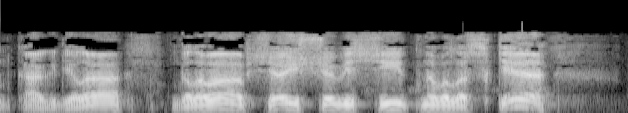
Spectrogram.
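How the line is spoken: Loud guffaw. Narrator (Russian): Он громко хохотнул

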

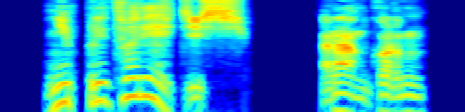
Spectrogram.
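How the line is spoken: Sharp. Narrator (Russian): резко произнес мистер Уизли

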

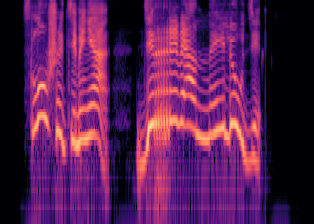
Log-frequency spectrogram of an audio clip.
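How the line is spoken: Loud speech. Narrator (Russian): громко начала свою речь

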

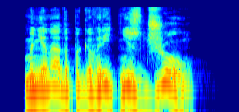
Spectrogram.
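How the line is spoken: Sharp reply. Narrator (Russian): резко ответил Гарри

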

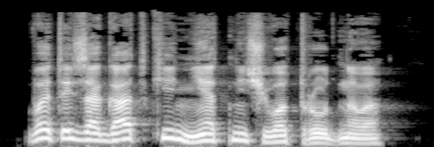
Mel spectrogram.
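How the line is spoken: Calm, firm child. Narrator (Russian): Мальчик тотчас же спокойно и твердо сказал

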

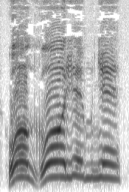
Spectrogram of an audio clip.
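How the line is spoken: Muffled sobbing through wind. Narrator (Russian): глухо донесся сквозь густой туман и нарастающий свист падающего ковра, рыдающий голос Хаттабыча

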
